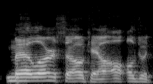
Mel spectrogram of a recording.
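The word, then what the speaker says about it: Millar: so the other thing is like but it's pronounced Miller Miller so okay I'll do it that way but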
